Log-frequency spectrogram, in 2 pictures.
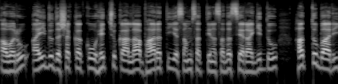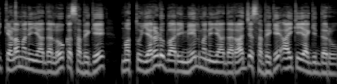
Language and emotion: Kannada, neutral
